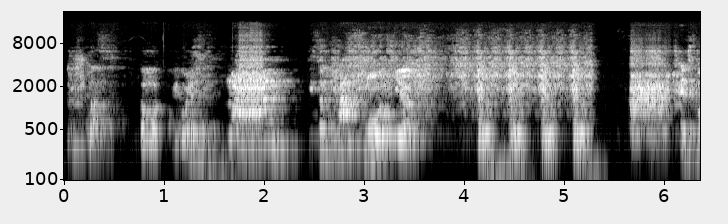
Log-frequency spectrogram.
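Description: Chopped-up voice and sound-effect snippets from a YouTube Kacke remix edit: a buzzing electronic tone about two seconds in, then a short sound stuttered about six times in quick, even repeats like a beat.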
